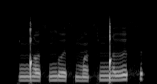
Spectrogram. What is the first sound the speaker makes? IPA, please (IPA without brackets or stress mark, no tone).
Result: ŋ͡ǃ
